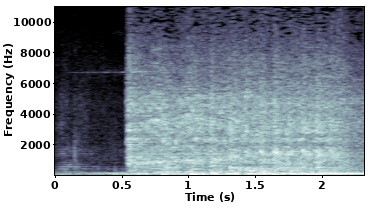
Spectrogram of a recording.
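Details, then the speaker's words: 1957 Chevy Bel Air with unfinished 5.3 LS swap and 4L60, on a jump box after a dead battery: starter spins steadily but engine never catches; cranks without starting, cause not found. "first things first it didn't start even though it was supposed to so that's a good sign"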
